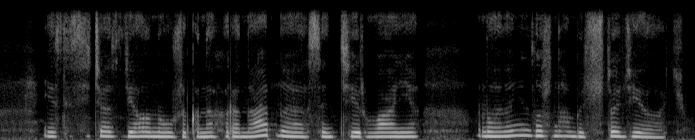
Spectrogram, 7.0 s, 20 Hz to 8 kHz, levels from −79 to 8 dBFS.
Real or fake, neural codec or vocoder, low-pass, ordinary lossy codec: fake; codec, 16 kHz, 8 kbps, FunCodec, trained on Chinese and English, 25 frames a second; 7.2 kHz; none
